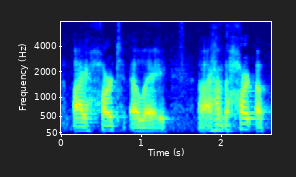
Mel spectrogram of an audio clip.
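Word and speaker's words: I❤️LA: text is small because some people say i love la some people think that la is los angeles but it's it's linear algebra it's i heart la is how we pronounce it but i guess i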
